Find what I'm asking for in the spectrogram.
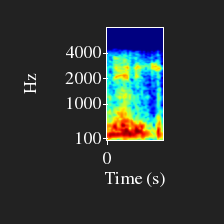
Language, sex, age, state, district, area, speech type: Malayalam, male, 18-30, Kerala, Idukki, urban, conversation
